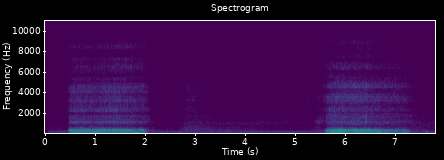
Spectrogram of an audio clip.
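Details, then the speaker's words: Staged snoring by an actor in a comedy sketch, bed partner complaining and telling him to turn over: two loud, deep, rattling snores with quiet breathing between. ", you're snottering. In my face. You're snottering. Turn over."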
